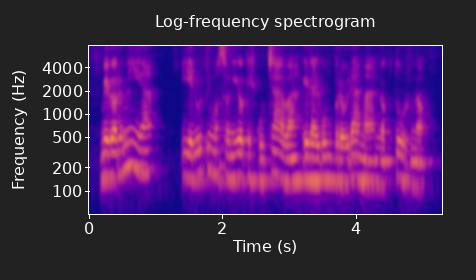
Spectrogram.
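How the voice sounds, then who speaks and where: Audible room echo surrounds a woman whose very deep, low pitch has a dark, mellow tone as she talks at a moderate pace. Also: ordinary pitch variation. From Argentina, Córdoba province (Río Cuarto). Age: 40s. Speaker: radio announcer and literature teacher. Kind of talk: interview testimony. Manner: clear, practiced announcer delivery.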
